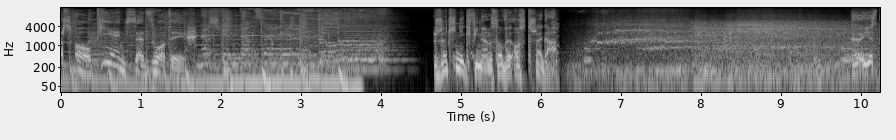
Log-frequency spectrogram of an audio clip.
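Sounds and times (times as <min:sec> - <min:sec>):
speech: 0:00.1 - 0:03.0, 0:04.7 - 0:06.6, 0:09.9 - 0:10.2
car tire screech in a road accident: 0:06.4 - 0:10.2.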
